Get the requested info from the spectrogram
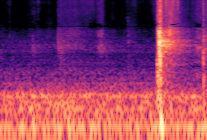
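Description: Quiet room tone, then a single sharp snap about one and a half seconds in.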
